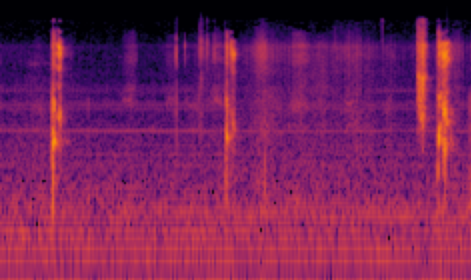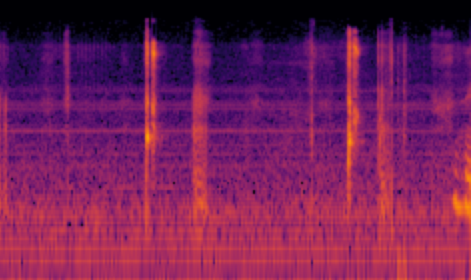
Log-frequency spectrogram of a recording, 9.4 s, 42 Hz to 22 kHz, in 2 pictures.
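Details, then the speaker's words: About five soft, abrupt hiccups, roughly one every two seconds, in a quiet room; frequent hiccups, about 10 times a day, especially in the middle of bottle feeding; hiccups. "Hiccups again. You have a lot of hiccups. Like 10 times a day."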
